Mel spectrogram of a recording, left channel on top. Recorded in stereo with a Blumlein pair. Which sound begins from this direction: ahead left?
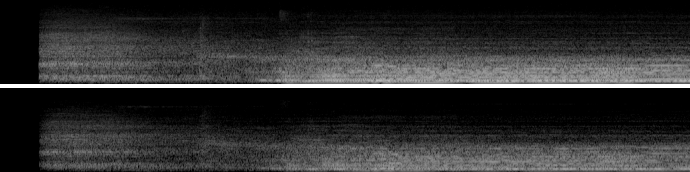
Singing, at 0.4 s.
